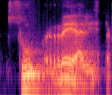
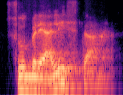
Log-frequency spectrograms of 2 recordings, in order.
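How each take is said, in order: First: A trilled R comes after the first syllable. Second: A B sound comes after the first syllable. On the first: The speaker calls it right. "con doble R" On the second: The speaker calls it wrong.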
